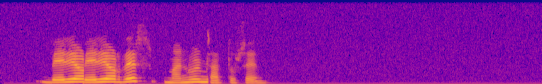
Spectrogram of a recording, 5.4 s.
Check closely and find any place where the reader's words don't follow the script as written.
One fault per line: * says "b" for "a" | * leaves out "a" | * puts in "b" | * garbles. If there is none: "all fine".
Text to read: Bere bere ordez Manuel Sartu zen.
all fine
